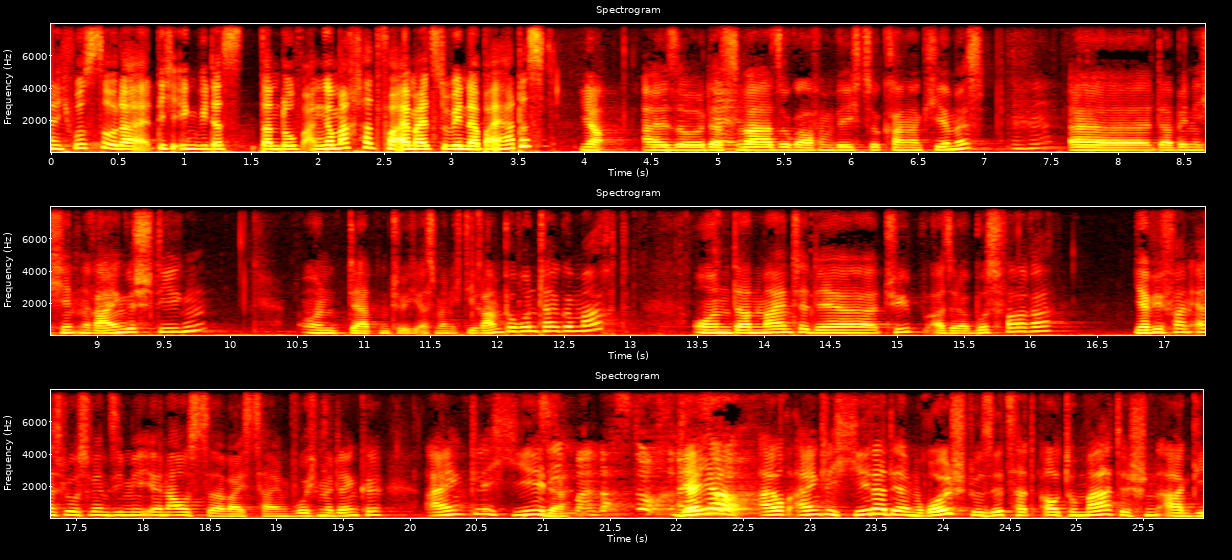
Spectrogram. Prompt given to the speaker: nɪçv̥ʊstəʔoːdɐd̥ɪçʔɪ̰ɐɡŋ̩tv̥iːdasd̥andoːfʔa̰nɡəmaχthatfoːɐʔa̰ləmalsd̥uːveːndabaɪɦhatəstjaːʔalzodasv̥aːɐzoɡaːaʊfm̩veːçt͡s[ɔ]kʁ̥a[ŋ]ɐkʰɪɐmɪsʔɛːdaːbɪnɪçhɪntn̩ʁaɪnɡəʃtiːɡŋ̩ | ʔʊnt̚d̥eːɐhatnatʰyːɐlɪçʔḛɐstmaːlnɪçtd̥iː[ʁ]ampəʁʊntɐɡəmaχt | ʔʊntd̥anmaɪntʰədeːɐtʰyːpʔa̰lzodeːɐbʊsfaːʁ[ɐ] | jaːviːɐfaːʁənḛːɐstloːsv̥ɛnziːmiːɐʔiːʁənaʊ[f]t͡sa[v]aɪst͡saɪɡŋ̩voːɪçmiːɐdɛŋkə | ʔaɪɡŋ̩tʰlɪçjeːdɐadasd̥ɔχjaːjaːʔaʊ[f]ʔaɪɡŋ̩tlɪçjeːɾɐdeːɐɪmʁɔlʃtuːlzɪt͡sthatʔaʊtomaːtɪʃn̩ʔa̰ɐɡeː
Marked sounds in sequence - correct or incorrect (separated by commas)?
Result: incorrect, correct, correct, correct, incorrect, correct, incorrect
